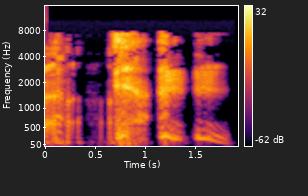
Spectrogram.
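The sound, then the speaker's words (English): Throat clearing and coughing from someone with a nasty cough: a few rough, raspy bursts in quick succession, fairly loud and with no talk over them. “Excuse me. Yeah, I was absorbing that and trying to mask the fact that I have a nasty cough going on.”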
